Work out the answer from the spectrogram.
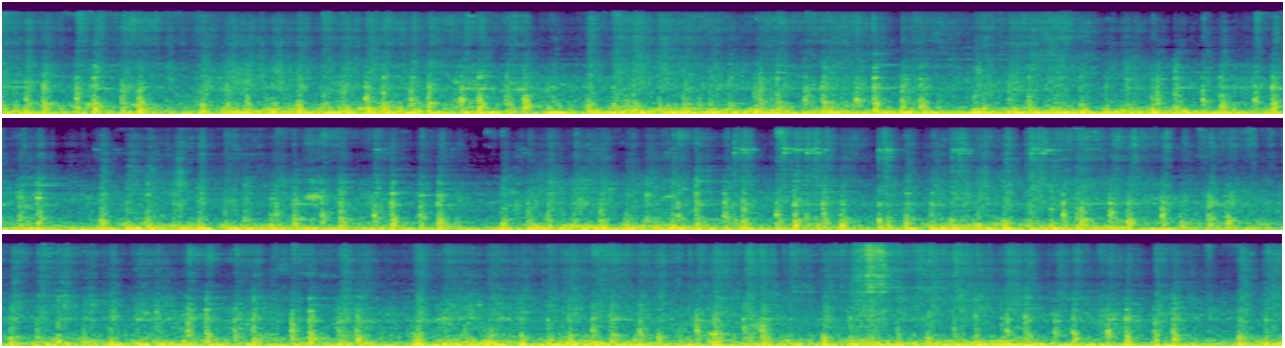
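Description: Coal hopper cars of a freight train rolling past close by: a steady low rumble of steel wheels on rail with a continual clickety-clack over the rail joints. A brief high squeal cuts through near the end.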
